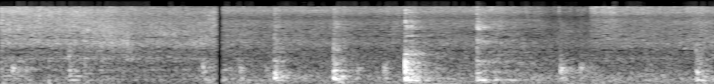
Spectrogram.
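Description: Salted scrambled egg, chicken and Maggi noodle mixture stirred in a hot frying pan, steady sizzle with repeated scraping strokes of a spatula, close and continuous.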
